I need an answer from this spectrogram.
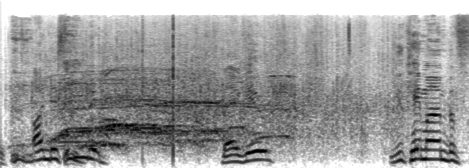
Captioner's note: cheers and applause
